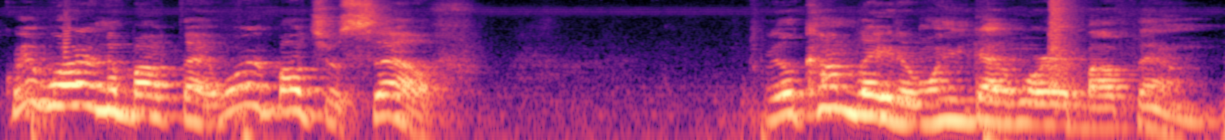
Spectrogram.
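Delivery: high, loud parental advice voice; mock-scolding her kids to stop worrying; advising her kids. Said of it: "That's why I tell my kids".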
